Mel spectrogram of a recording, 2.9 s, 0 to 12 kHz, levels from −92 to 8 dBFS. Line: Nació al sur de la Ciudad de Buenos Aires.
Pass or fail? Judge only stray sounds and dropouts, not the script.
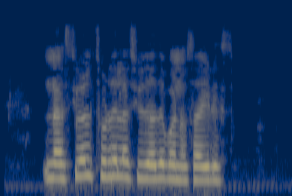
pass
